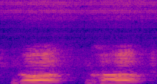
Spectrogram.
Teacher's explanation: हम न चाहते हुए भी अ लास्ट में बोल देते हैं। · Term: स्वर वर्ण अ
